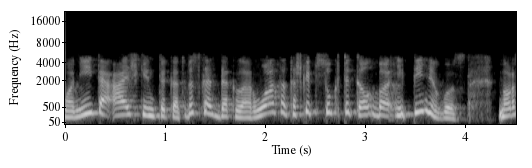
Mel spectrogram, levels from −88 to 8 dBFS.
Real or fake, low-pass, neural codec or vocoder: fake; 5.4 kHz; codec, 16 kHz, 4 kbps, FunCodec, trained on LibriTTS, 50 frames a second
